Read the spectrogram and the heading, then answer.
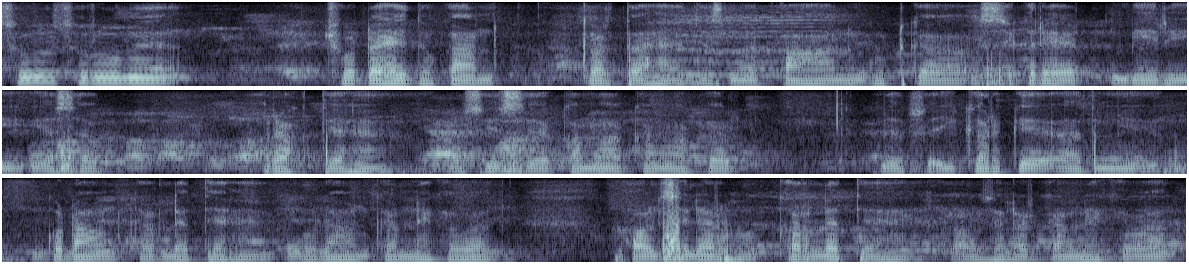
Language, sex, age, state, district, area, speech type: Hindi, male, 45-60, Bihar, Vaishali, urban, spontaneous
